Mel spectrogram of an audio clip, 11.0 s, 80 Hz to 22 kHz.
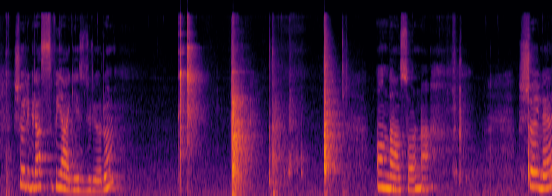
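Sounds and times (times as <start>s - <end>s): kitchen items knocking on countertop: 4.6s - 5.8s, 6.5s - 6.9s.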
